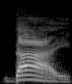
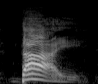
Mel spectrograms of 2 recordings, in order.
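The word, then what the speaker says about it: δεῖ: griega que se pronuncia Die como en como en el inglés que que alguien muere Die es d e i pero se pronuncia Die Y esa palabrita pequeñita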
